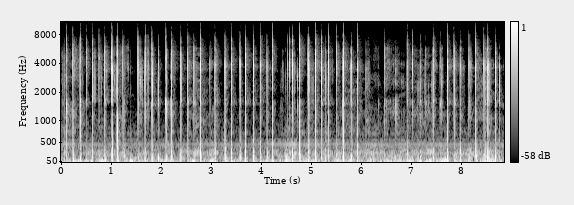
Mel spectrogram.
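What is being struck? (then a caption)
Plastic ruler. Long acrylic nails tap and scratch across a long, flat, transparent, shatter-resistant plastic ruler, about 30 cm and solid, lying on paper. Dozens of quick, sharp, bright clicks come in a steady stream, with soft scratching between them. Each click stops almost at once, with no ring.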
